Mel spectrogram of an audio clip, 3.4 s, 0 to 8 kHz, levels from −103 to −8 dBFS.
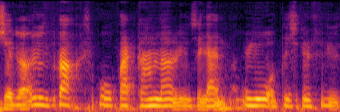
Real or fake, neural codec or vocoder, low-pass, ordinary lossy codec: fake; codec, 16 kHz, 1 kbps, FunCodec, trained on Chinese and English, 50 frames a second; none; none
